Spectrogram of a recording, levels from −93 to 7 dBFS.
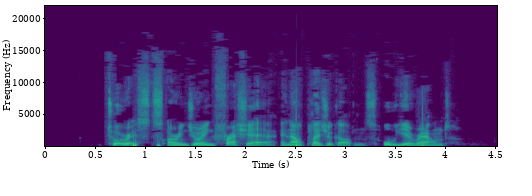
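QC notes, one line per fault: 0.58–0.62 s, pre-echo: the transform codec spread block quantisation noise ahead of an attack, so about 37 ms of hiss precedes it and smears the onset.
0.88–1.16 s (two pops, before "are enjoying fresh air"), 2.51–2.54 s (between "enjoying fresh air in" and "pleasure gardens all"), 3.77–3.81 s (after "pleasure gardens all"), loud pop: likely a voltage step or pulse from a plug, switch, static or driver glitch added to the signal. Each gives a sharp pop, or two in quick succession in the first, roughly 15 to 20 dB above the speech, which continues underneath.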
